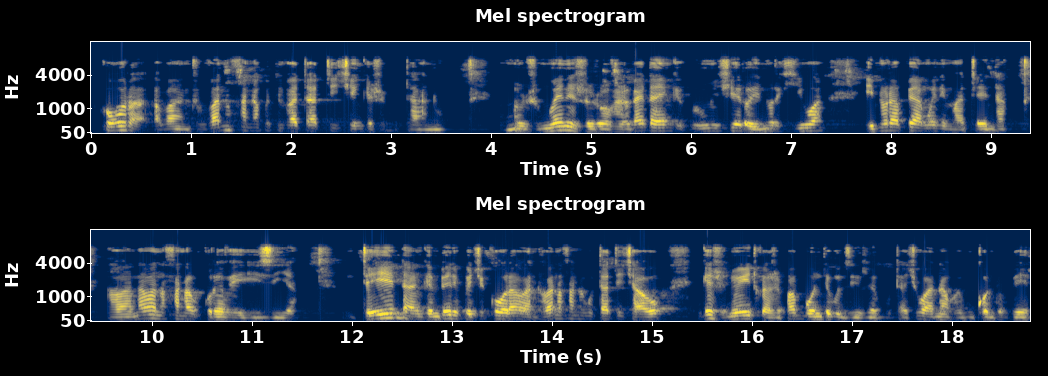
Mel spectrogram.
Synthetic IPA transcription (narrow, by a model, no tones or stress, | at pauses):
koɾaʋantʰuʋano̞fanakutiʋatatit͡ʃeŋɡe̞ʐekutaːno̞ | ʐimwe̞neʐiroʐakaiɗaiŋɡe̞kumwit͡ʃe̞ɾo̞ino̞rɣiwaino̞ɾapiamwe̞nemate̞ːndaʋanaʋano̞fanakukuɾaʋeizija | teie̞ndaŋɡe̞mbe̞ɾikwe̞t͡ʃiko̞ɾaʋantʰuʋano̞fanakutatit͡ʃawo̞ŋɡe̞ʐino̞itwaʐe̞paɓo̞ndekud͡ziiraɡ̚ʱutat͡ʃiwanaɦwe̞kuko̞ndo̞pe̞ːra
